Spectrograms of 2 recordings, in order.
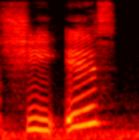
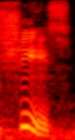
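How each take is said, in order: First: It is said as two separate full words. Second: It is said as one contracted word. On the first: "you hear my pronunciation, she is" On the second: "let's do another contraction"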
